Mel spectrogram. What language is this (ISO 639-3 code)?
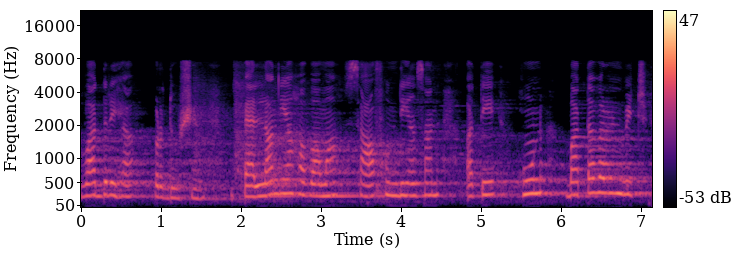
pan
